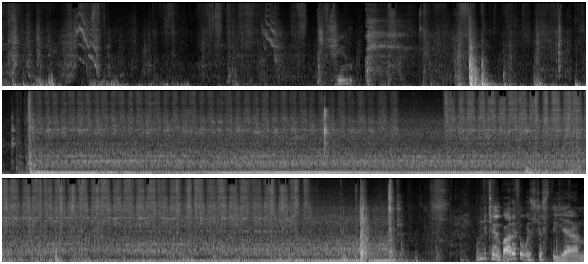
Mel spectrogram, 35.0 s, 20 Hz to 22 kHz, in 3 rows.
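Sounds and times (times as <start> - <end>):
tyre machine motor humming: 12.2 - 31.3
rubber rubbing against machine: 20.4 - 29.6.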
